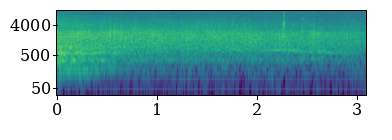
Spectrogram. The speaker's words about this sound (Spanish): Denle un aplauso a Dios si le, si le goza saber eso.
